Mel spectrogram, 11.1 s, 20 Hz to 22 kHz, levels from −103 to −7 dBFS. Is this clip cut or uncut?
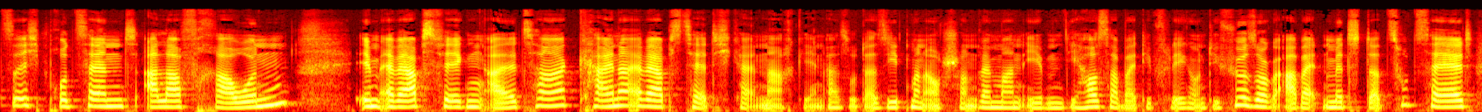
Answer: cut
